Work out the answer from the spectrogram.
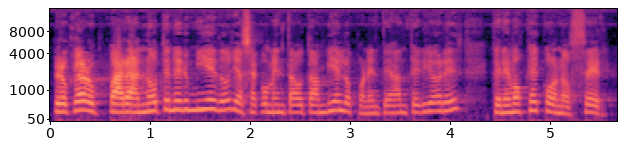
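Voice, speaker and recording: Andalusian woman, slightly high voice. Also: moderate pace. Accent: Andalusian Spanish. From Córdoba, Spain. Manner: conversational, addresses audience directly. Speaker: teacher giving a conference talk. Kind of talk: conference presentation. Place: conference venue on stage.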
